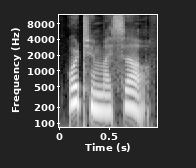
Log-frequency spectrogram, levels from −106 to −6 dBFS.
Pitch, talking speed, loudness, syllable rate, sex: 195 Hz, 180 wpm, -18 LUFS, 4.9 syllables/s, female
